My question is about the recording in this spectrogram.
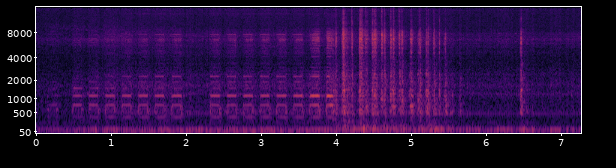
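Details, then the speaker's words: PS4 console, first use in three months: on disc insert, repeated electronic tones then rapid clicks and clunks from the disc drive; disc not read. "when I insert my dis it makes this weird noise and"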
